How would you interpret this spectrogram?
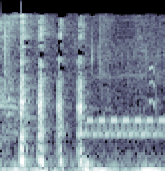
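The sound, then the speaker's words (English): A mobile phone that announces who is calling rings with four quick, evenly spaced electronic chirps, then a steady sustained tone that holds for the rest of the moment. “I have a phone that announces who's calling when they call”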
